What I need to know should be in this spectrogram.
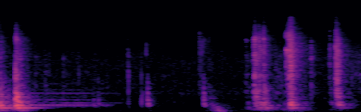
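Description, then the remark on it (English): A solid knock on an apartment door on Ursuline Street, then a few soft taps and a cluster of sharper raps that come unevenly, fairly loud, with no voices. “I was still weaving on my feet when I tapped on the door.”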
